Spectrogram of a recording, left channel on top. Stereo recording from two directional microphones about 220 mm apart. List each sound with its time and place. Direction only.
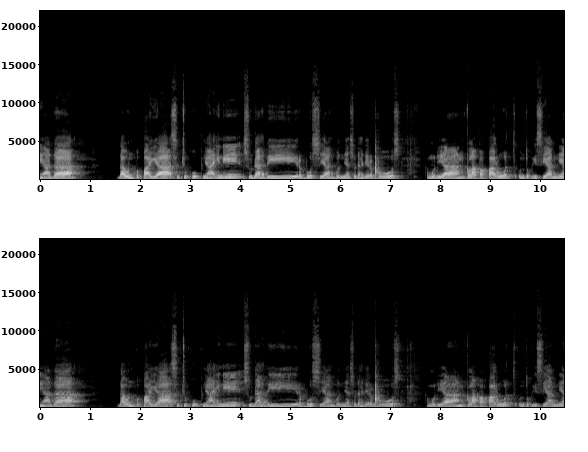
0.0 s speech: 40° left (ahead or behind)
